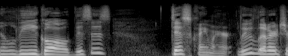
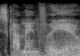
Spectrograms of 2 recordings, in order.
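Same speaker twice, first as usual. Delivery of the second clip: put-on eerie spooky whisper, lower; 6 semitones lower than usual. Acting out scaring the kids at night: acting out a spooky whisper. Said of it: "and I'm gonna whisper".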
